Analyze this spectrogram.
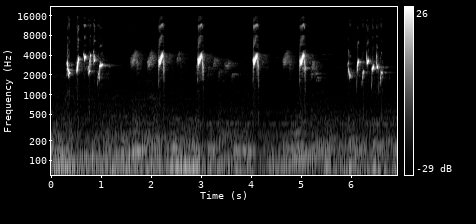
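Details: Red-whiskered bulbul of wild Ratchaburi lineage basking in sunlight, recorded for teaching young birds. Lively warbled phrases open and close the passage, with single clear chirps roughly every second in between.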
